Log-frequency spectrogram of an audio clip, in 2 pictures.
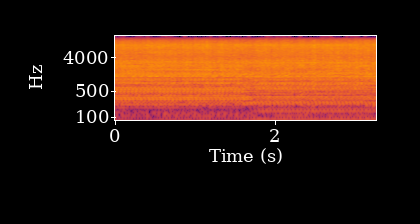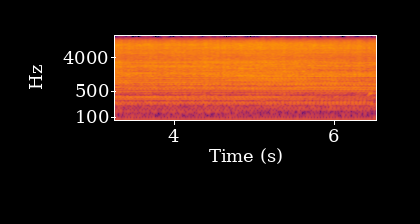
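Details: New, not yet run-in TDME-490 58 hp diesel with 3:1 hydraulic reducer, motorboat sea trial on a cold morning, speed 11 at 2000 rpm under way: steady, deep constant drone, no knocks or misses; runs smoothly.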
